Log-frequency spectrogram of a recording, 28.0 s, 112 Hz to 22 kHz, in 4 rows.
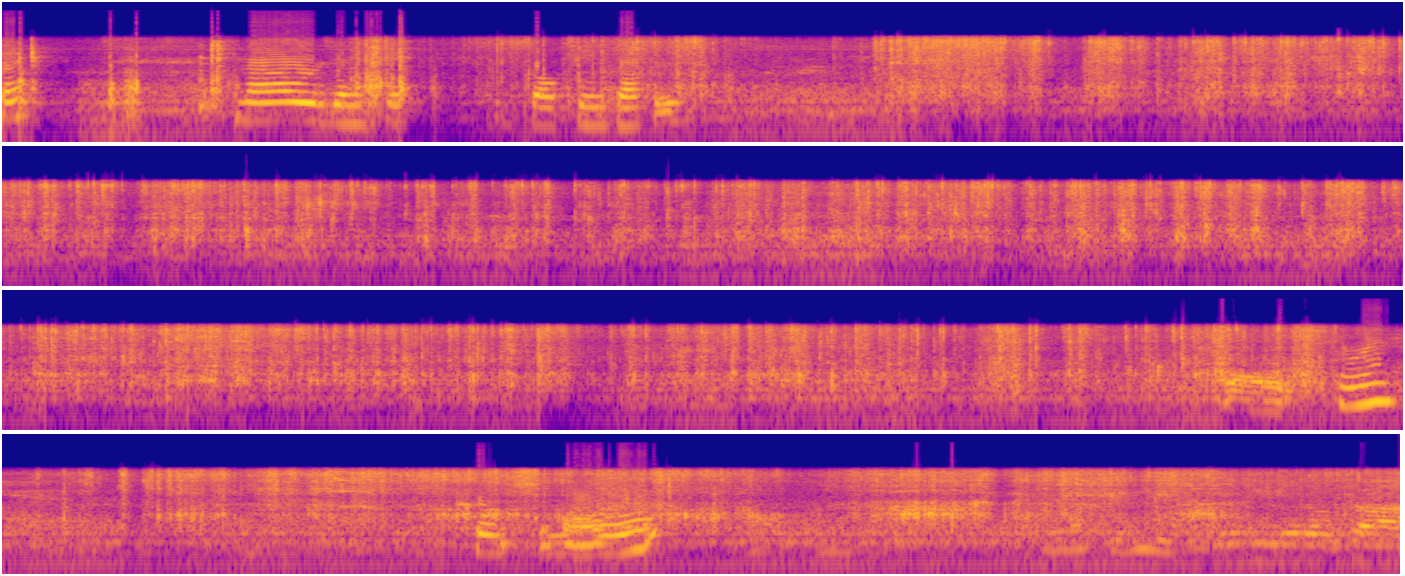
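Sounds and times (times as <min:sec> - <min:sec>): crackers being crushed by hand: 0:01.2 - 0:28.0.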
